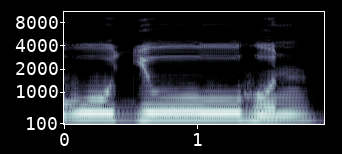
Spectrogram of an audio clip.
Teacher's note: karena domahnya ketemu sama wau sukun maka dua kali ayun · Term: mad thaobi'i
